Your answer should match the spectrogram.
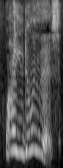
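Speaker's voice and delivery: hint of a complaining child; whiny little kid. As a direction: lightly imitate a pestering kid. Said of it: "when little kids".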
